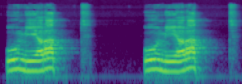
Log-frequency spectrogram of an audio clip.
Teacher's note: Ta soukoun, c'est pas qalqala. C'est on bloque et on lâche l'air.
